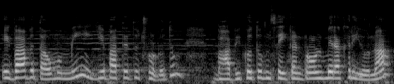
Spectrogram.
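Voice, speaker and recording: Brief: a woman doing a bratty young daughter-in-law for a cartoon, whiny and defiant, very high voice. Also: quick pace, soft background music, lightly acted. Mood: complaining. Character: spoiled quarrelsome young married daughter. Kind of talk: animated story voice acting.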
